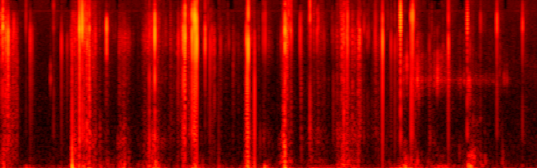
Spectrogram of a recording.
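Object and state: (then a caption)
Silicone ear microphone scraped with ear pick. A gloved hand scrapes inside the canal of a life-size hollow silicone ear model on a stand, using a metal ear pick with a pale handle, picked up by a microphone inside the ear. It makes close, crunchy, crackling scratches and rustles in quick irregular bursts, with dull low thumps and brief bright ticks that stop almost at once.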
